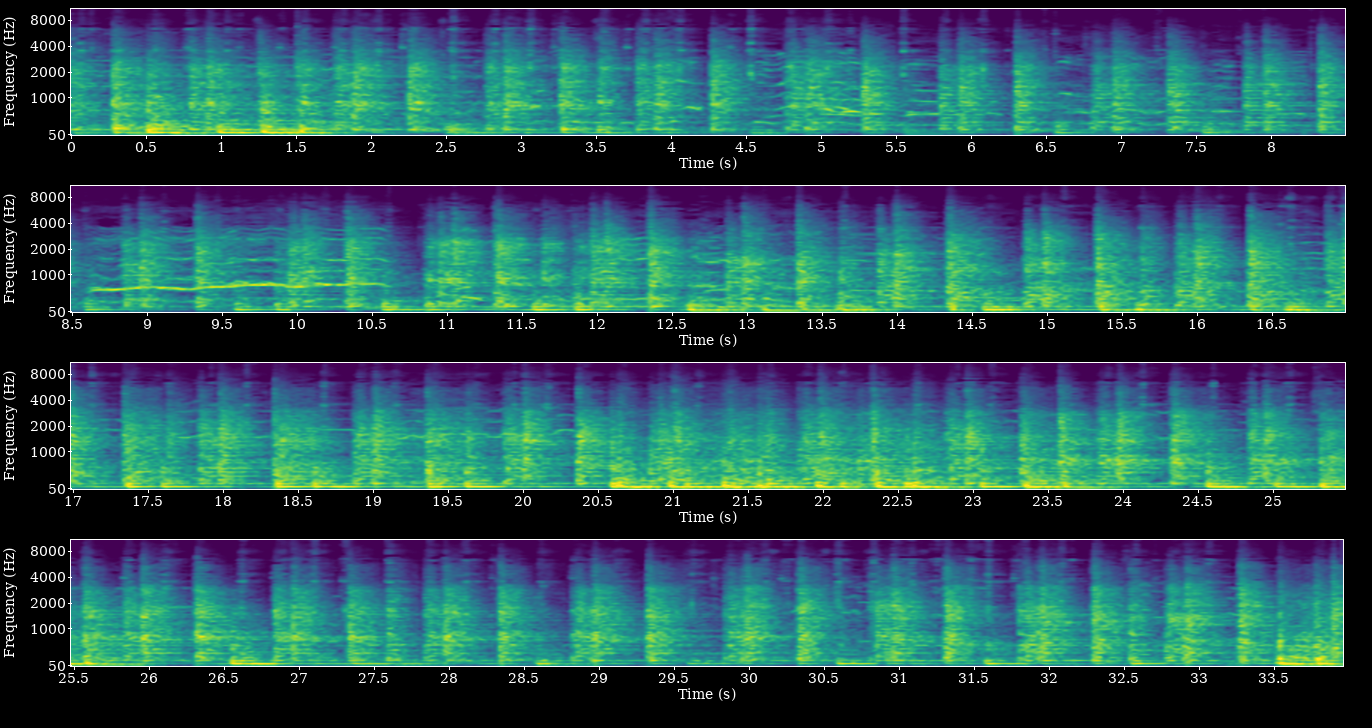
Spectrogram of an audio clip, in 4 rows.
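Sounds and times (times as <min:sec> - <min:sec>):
bass drum beating fast rhythm: 0:00.0 - 0:33.9
sharp clacking percussion: 0:00.0 - 0:33.9
wavering melody line: 0:10.5 - 0:33.9.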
